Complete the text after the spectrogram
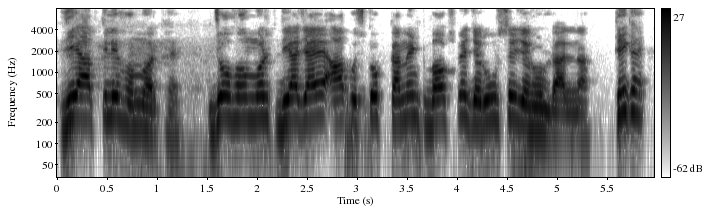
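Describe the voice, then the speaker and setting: A man's voice: high voice, no echo. A man teaching a chemistry lesson, asking questions and answering them himself, repeating key terms. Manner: repetitive, asks and answers his own questions. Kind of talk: classroom lecture.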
